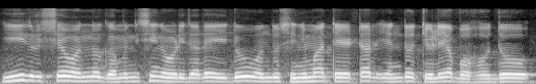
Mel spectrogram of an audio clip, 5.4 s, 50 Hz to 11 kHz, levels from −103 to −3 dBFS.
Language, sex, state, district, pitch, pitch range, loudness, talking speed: Kannada, male, Karnataka, Bangalore, 155 Hz, 145-165 Hz, -12 LUFS, 100 wpm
